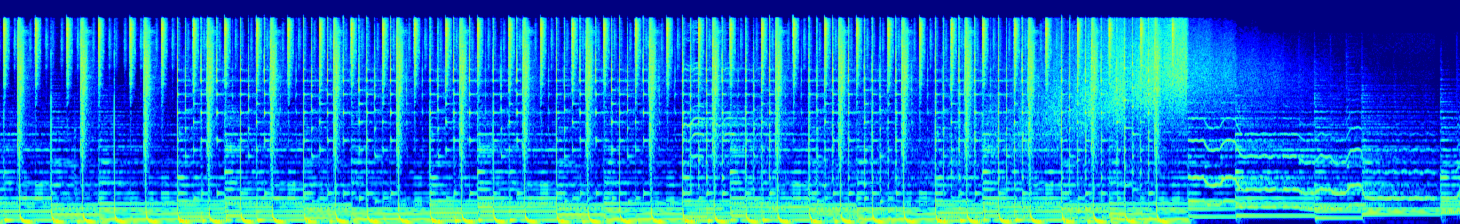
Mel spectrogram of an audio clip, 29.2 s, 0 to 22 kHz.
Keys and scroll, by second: 6.0 ctrl+-, 20.4 4, 20.6 Tab, 20.7 4, 21.3 Return.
